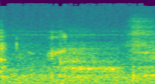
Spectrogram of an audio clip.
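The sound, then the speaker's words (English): Quiet sniffing of a glass of whiskey: a few short, breathy nasal inhales with no talking. “I smell the proof on it.”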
